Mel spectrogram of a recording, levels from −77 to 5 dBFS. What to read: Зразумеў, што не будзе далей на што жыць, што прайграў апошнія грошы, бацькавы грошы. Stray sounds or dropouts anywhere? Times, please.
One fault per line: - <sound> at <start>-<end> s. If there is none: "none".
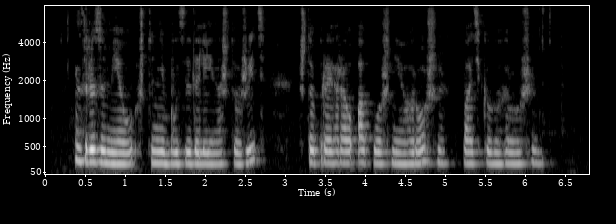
none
